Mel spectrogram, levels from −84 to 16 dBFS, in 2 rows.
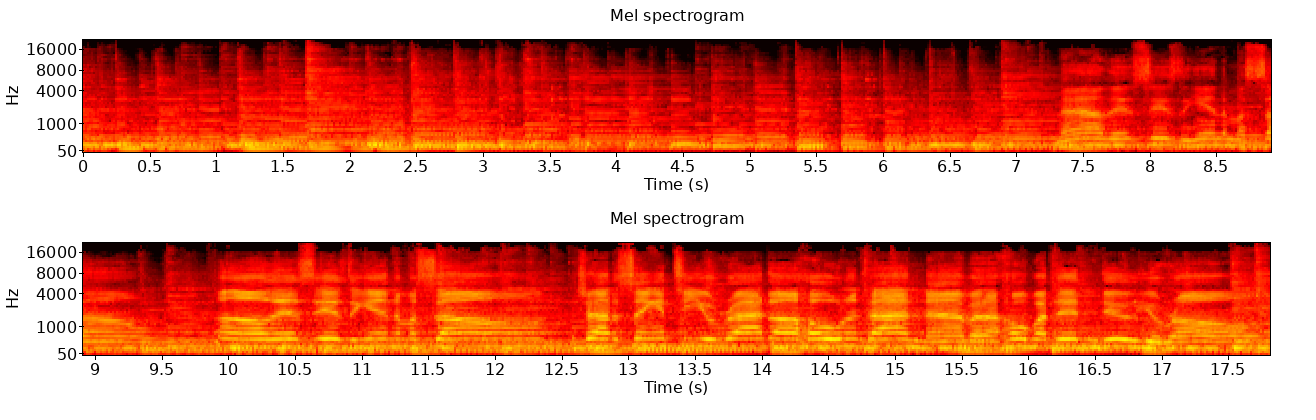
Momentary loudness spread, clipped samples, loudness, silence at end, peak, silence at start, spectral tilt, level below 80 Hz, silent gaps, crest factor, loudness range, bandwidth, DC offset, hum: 13 LU; under 0.1%; -20 LUFS; 0 s; 0 dBFS; 0 s; -3.5 dB/octave; -54 dBFS; none; 20 dB; 11 LU; over 20 kHz; under 0.1%; none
